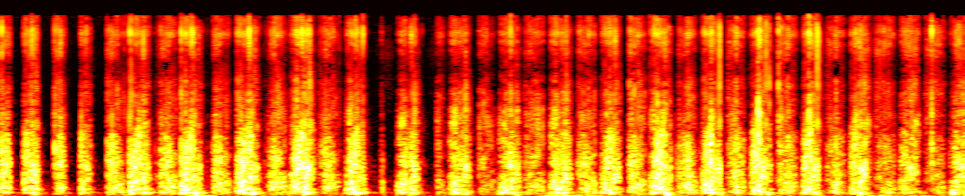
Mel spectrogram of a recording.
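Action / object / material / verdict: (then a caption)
scrape / round cork board / cork / none. A carving tool scratches across a large, round, solid cork board in a steady run of short, rasping strokes. The scraping is dry and mid-toned with a low rumble underneath and little high-end brightness, each stroke stopping quickly with almost no ring.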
